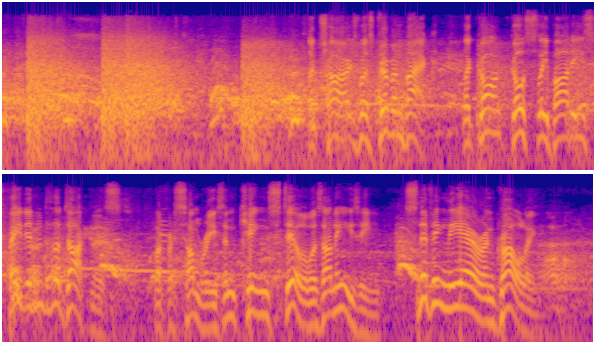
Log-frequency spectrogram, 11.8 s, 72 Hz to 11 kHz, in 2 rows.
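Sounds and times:
gunfire aimed at wolves charging a sled: 0.0s - 5.9s
speech: 3.2s - 11.5s.

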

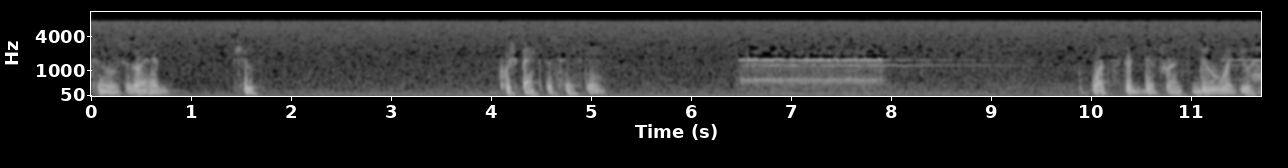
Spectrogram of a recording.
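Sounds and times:
low constant hum: 0.0s - 11.6s
speech: 0.1s - 0.9s, 1.5s - 1.8s, 4.3s - 5.2s, 10.1s - 11.6s
electronic telephone two-tone ring: 6.5s - 8.9s.

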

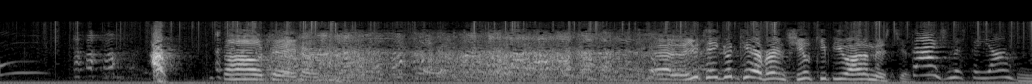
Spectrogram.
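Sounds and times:
low steady hum: 0.0s - 10.3s
laughter: 0.7s - 8.1s
female dog barking: 1.5s - 1.8s
speech: 2.2s - 3.7s, 6.6s - 10.3s.

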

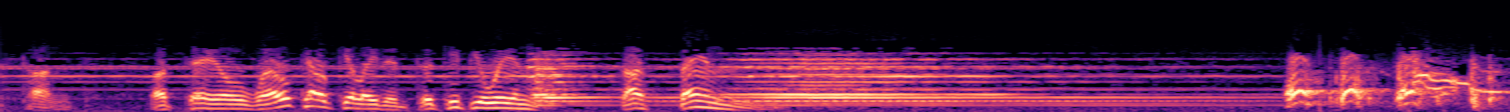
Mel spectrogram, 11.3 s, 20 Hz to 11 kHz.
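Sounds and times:
long steady droning tone: 0.0s - 11.3s
speech: 0.1s - 5.9s
dog barking: 9.6s - 11.2s.

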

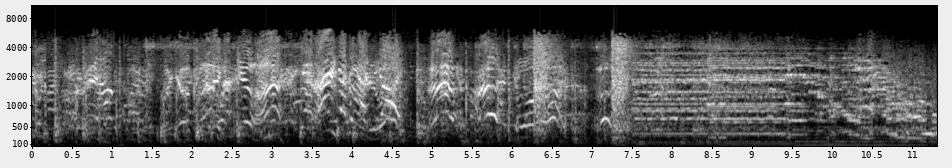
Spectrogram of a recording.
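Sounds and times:
people shouting in a brawl: 0.0s - 11.3s
chair smashing a man to the floor in a brawl: 6.2s - 7.7s
loud crashes in a brawl: 6.2s - 11.3s
gunshots into walls: 6.3s - 7.7s
sustained orchestral chord: 7.5s - 11.3s.

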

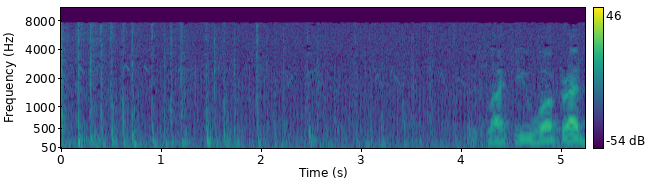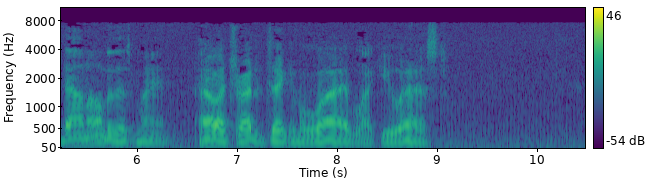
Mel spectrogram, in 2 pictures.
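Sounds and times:
horse hooves clip-clopping: 0.0s - 4.4s
speech: 4.3s - 9.2s.

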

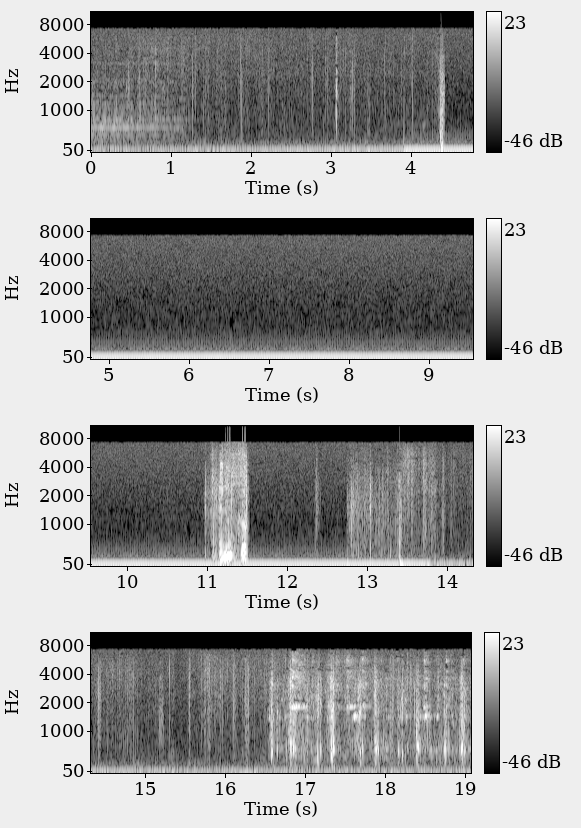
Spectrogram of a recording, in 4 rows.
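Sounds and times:
steady low electrical hum: 0.0s - 19.0s
horse hooves clip-clopping pulling a wagon: 13.9s - 19.0s.

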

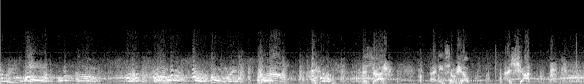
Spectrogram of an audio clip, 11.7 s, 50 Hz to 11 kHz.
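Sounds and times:
dog barking urgently in sharp yelping barks: 0.0s - 1.8s, 2.4s - 5.6s, 6.2s - 6.8s
faint low hum: 0.0s - 11.6s.

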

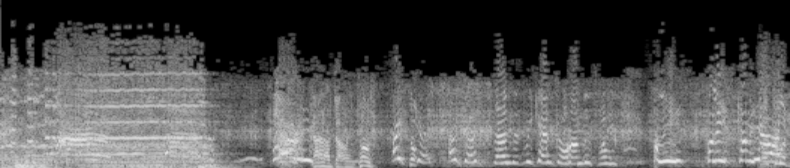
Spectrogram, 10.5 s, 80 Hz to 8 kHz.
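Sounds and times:
woman shrieking: 0.7s - 1.5s, 2.2s - 2.6s, 3.2s - 4.2s
speech: 4.4s - 10.5s.

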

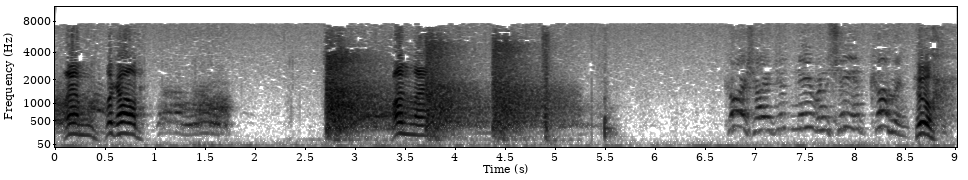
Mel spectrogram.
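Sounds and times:
speech: 0.1s - 1.0s, 3.4s - 4.1s, 7.2s - 9.0s
gunshots fired at a charging brown bear in a thicket: 2.7s - 5.4s.

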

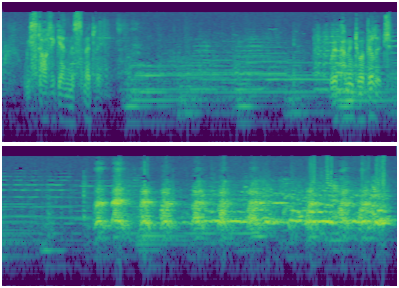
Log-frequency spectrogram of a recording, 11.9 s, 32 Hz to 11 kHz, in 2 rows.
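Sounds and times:
speech: 0.4s - 2.1s, 4.9s - 6.0s
mongrel dogs barking and howling: 7.2s - 11.8s.

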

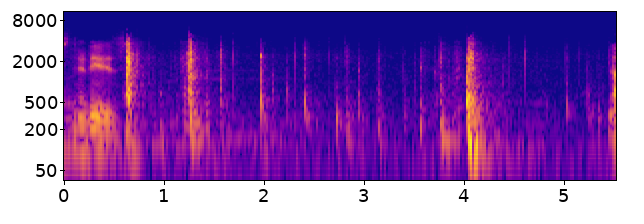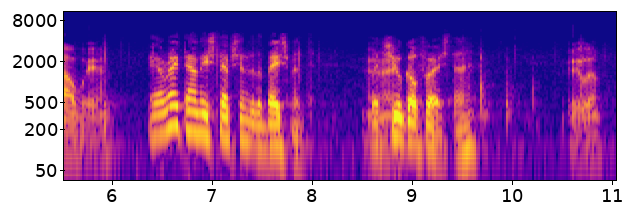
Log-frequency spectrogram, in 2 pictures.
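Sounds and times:
speech: 0.1s - 0.8s, 5.5s - 9.8s, 10.6s - 11.0s
wooden door opening and closing: 0.6s - 4.5s.

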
